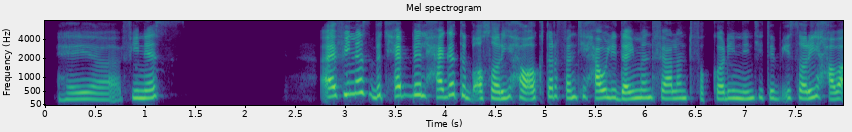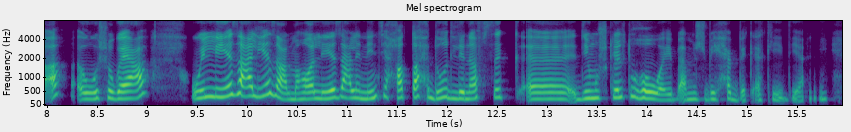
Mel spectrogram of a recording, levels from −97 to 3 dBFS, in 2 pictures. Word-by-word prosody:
هي 220 0 -6
في 265 -1 -3
ناس 275 +5 +1 1.6
أ 315 - +6
في 370 +3 +1
ناس 445 +3 +3
بتحب 340 +3 +1
الحاجة 350 -1 +2
تبقى 255 -10 -1
صريحة 245 -1 +2
أكتر، 310 +5 -2
فأنتِ 295 0 -3
حاولي 275 -1 +3
دايمًا 260 +3 +3
فعلًا 255 -1 -1
تفكّري 230 0 -4
إن 255 -1 0
أنتِ 265 +3 -3
تبقي 260 0 -7
صريحة 255 0 0
بقى 240 - +2 0.2
وشجاعة، 245 +5 +3 0.5
واللي 300 +3 +1
يزعل، 335 -2 +4
يزعل، 320 - +1
ما 215 - -4
هو 230 +1 +2
اللي 240 0 0
يزعل 275 -1 +2
إن 240 -2 -2
أنتِ 300 +7 -3
حاطّة 280 -1 +1
حدود 275 -3 -3
لنفسِك 245 +4 -3
آآ 230 0 -1
دي 230 +3 -1
مشكلته 275 +4 -1
هو، 245 -6 +4
يبقى 195 0 -6
مش 220 -1 -8
بيحبِك 225 -4 -8
أكيد 215 +4 -13
يعني. 245 -2 -14
260 Hz, 160 wpm, -25 LUFS, 235-295 Hz, 1.6 s, أ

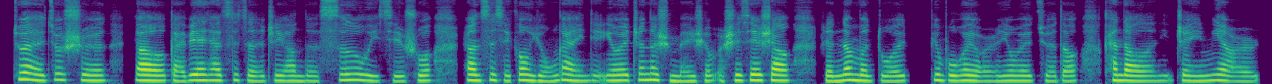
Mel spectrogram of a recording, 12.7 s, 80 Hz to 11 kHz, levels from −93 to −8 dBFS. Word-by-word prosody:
对， 250 -5 +4
就 240 +3 -4
是 210 -3 -1 0.2
要 210 -2 +6
改 200 -2 -3
变 225 0 +5
一 - - +2
下 220 0 +2
自 215 +2 -6
己 215 -1 -6
的 190 -1 -2
这 205 +2 -3
样 195 -1 -1
的 195 0 -5
思 230 +5 -2
路， 230 -3 +1
以 195 - -2
及 190 -1 -5
说 205 +2 -2 0.3
让 220 -1 +4
自 230 +2 -2
己 205 -3 -4
更 225 0 +2
勇 200 0 -1
敢 220 -2 +2
一 200 - -4
点。 200 -1 -8
因 210 0 0
为 215 +1 +2
真 235 +3 -2
的 240 -1 +3
是 210 - -5
没 190 -1 0
什 200 +1 -4
么， 205 -1 -8
世 215 +3 +1
界 220 +2 +4
上 215 -1 +4 0.3
人 195 -1 +1
那 230 +1 +5
么 210 -3 +3
多， 195 0 -2 0.2
并 230 -1 -1
不 205 -1 +1
会 210 0 +3
有 195 -2 +2
人 190 0 -5
因 200 0 0
为 200 0 0
觉 195 -1 -7
得 195 +1 -4 0.2
看 225 -1 +1
到 205 -2 +5
了 195 0 -2
你 200 +1 -9
这 210 - -2
一 195 0 -1
面， 215 +1 +1
而 185 0 -6
205 Hz, 280 characters per minute, -20 LUFS, 195-220 Hz, 0.3 s, 要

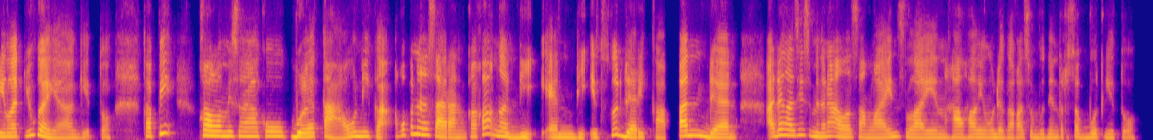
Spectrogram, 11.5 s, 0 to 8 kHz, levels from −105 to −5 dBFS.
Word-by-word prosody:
relate 235 0 +3
juga 315 -3 +3
ya, 190 -3 -1 0.2
gitu. 205 +1 -9 0.3
Tapi 250 +12 +1 0.3
kalau 290 -2 +6
misalnya 265 -1 +1
aku 260 - 0 0.2
boleh 230 0 +4
tahu 200 -2 +1
nih, 250 0 +1
Kak, - - +1
aku 315 - -2
penasaran 245 - +3
Kakak 300 +13 0
nge-DND 210 -4 0
itu 210 -1 -3
tuh 335 -1 0
dari 215 -3 +2
kapan 205 +8 +3 0.2
dan 200 -1 +3 0.4
ada - - +3
enggak 310 -2 +2
sih 330 - -3
sebenarnya 250 -2 0
alasan 215 -2 -2
lain 195 +3 -1
selain 195 -2 -1
hal-hal 200 0 -1
yang 200 0 -4
udah 200 -1 -3
Kakak 195 0 -3
sebutin 195 0 -5
tersebut, 205 0 -5
gitu? 190 0 -9
210 Hz, 180 wpm, -22 LUFS, 200-255 Hz, 0.4 s, kalau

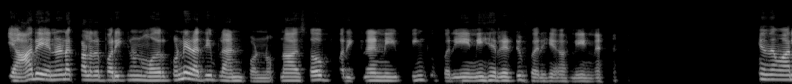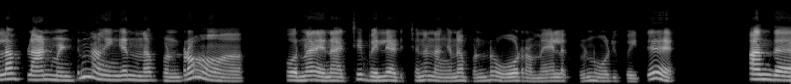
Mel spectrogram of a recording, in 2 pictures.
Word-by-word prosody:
யாரு 200 +10 +5
என்னன்ன 225 +2 +3
கலர் 205 -1 -1
பறிக்கனும்னு 200 0 -1
முதற்கொண்டு 190 +8 +1
எல்லாத்தையும் 215 -2 +2
ப்ளான் 175 -1 +1
பண்ணோம். 150 0 -9
"நான் 180 0 +1
சிவப்பு 205 -1 -1
பறிக்கிறேன். 175 +3 +1
நீ 175 - +1 0.2
பிங்க் 205 +1 -8
பறி, 165 +2 -1
நீ 185 - +3 0.2
ரெட் 180 +4 -2
பறி" 155 -1 -5 0.2
அப்படின்னு 150 0 -4 1.6
இந்த 230 -1 +1
மாரிலாம் 245 +4 +3
ப்ளான் 215 0 +5
பண்ணிட்டு 200 - -1
நாங்க 240 -7 +1
இங்கருந்து 210 0 0
என்ன 195 0 0
பண்றோம் 175 - -1 0.9
ஒரு 190 -1 +1
நாள் 205 -1 +5
என்னாச்சு? 175 +3 0
பெல் 185 0 +1
அடிச்ச 170 +2 -6
உடனே, 200 +2 -3
நாங்க 165 -2 -3
என்ன 180 +1 -1
பண்றோம். 175 +2 -5
ஒடுறோம். 165 -4 -3
மேல 165 +2 0
குடுகுடுன்னு 165 +1 -8
ஓடிப் 155 -1 -11
போயிட்டு, 145 - -4 1.0
அந்த 230 -3 +3
185 Hz, 155 wpm, -25 LUFS, 170-210 Hz, 1.6 s, யாரு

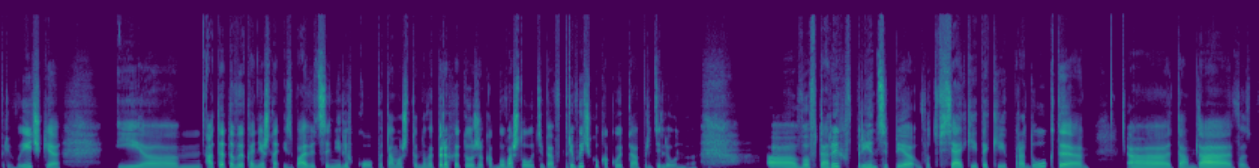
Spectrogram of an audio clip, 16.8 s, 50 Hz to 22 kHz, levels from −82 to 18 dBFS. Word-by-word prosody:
привычки. 255 - +2 0.7
И, 195 0 -4
ам, 175 -2 -6
от 200 +2 0
этого, 280 -5 +2
конечно, 200 +5 +1
избавиться 195 +4 +1
нелегко, 180 -7 -9
потому 165 0 -7
что, 170 0 +1
ну, 165 - -15
во-первых, 260 - +2
это 205 -1 -2
уже 190 0 0
как 180 - -12
бы 180 - -7
вошло 185 +1 +5
у 170 - -7
тебя 160 -1 -4
в - - -15
привычку 245 +1 -2
какую-то 170 -4 -7
определенную. 160 0 -12 1.0
А, 175 -1 +2
во-вторых, 220 - +1
в - - -8
принципе 220 -4 +2 0.2
вот 180 - -13
всякие 200 -3 +3
такие 185 0 -6
продукты, 180 - +1 0.5
а-а, 170 -2 +2
там, 155 0 -4
да, 205 -4 +6
вот, 150 -1 -12
185 Hz, 125 wpm, -25 LUFS, 170-215 Hz, 1.0 s, да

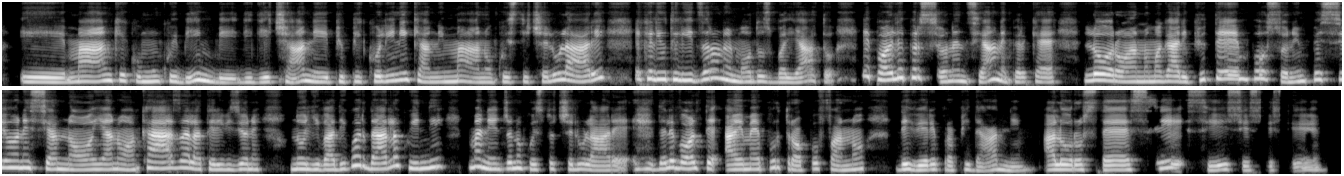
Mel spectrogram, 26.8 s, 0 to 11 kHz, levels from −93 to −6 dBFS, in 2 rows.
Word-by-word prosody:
ehm, 175 -2 +3
ma 195 +1 +4
anche 230 0 +2
comunque 200 0 -1
i - - -1
bimbi, 175 -5 +2
di 170 +1 -5
10 180 +3 -2
anni 185 +1 +2
i 175 - -2
più 185 +1 -4
piccolini, 200 +7 0
che 245 -4 -4
hanno 180 -1 -1
in 190 +1 -1
mano 180 -4 -1
questi 180 +1 -5
cellulari, 225 - +1 0.3
e - - -5
che 295 +2 +1
li 275 - +4
utilizzano 270 +2 +2
nel 275 -7 +3
modo 190 +1 -2
sbagliato, 170 +3 -3 0.3
e 390 -2 -3
poi 255 0 +4
le 335 +4 +3
persone 310 - -2
anziane, 210 +5 +1
perché 180 0 -3 0.3
loro 230 -3 +4
hanno 190 0 -1
magari 200 -2 +2
più 265 +8 -4
tempo, 295 0 +1
sono 185 -12 -4
in 210 +3 -2
pensione, 270 0 0
si 245 -2 -2
annoiano 200 0 -1
a 190 - -4
casa, 250 +1 +6
la 240 -4 +2
televisione 195 0 -3 0.3
non 210 +1 0
gli 200 -1 -1
va 190 0 +2
di 210 +3 -3
guardarla, 300 -3 +4
quindi 255 +2 0 0.2
maneggiano 235 -4 +1
questo 200 0 -6
cellulare. 195 -5 -2
Eh, 210 0 -5
delle 220 +7 0
volte, 230 -1 +1
ahimè, 200 +2 +3
purtroppo 220 -7 -4
fanno 195 0 -4 0.3
dei 200 +3 +2
veri 180 +2 +1
e 200 - -4
propri 185 +1 -7
danni, 160 0 -5 0.2
a 185 +2 +2
loro 190 0 +2
stessi 190 - -2
Sì, 180 - -4
sì, 195 -5 -9
sì, 160 -1 -15 0.2
sì. 90 - -10
200 Hz, 160 wpm, -22 LUFS, 185-240 Hz, 0.3 s, casa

